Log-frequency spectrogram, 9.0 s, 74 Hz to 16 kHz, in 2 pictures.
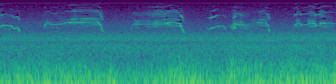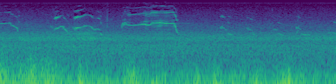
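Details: Two bald eagle chicks begging while being fed at a nest in Florida, 5 April 2022; repeated high whistled notes with clear overtones, each holding level then sliding down, about one a second, over a constant low rumble.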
